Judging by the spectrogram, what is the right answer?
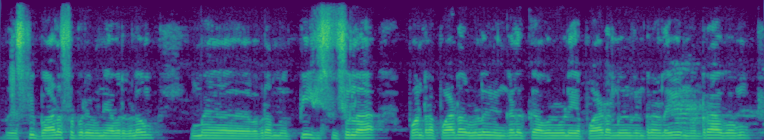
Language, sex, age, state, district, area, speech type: Tamil, male, 45-60, Tamil Nadu, Krishnagiri, rural, spontaneous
